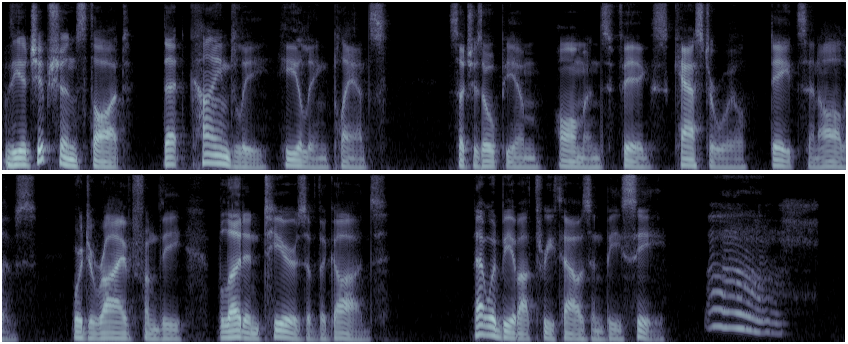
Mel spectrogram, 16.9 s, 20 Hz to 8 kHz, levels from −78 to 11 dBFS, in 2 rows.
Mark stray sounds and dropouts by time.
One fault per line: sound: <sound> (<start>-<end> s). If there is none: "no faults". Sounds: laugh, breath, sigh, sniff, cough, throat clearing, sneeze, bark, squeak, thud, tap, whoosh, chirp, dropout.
sound: sigh (15.5-16.6 s)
